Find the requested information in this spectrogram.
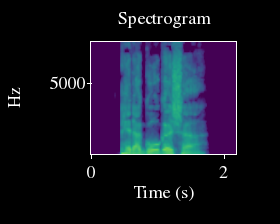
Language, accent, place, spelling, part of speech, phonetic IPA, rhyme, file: German, Germany, Berlin, pädagogischer, adjective, [pɛdaˈɡoːɡɪʃɐ], -oːɡɪʃɐ, De-pädagogischer.ogg
- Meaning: 1. comparative degree of pädagogisch 2. inflection of pädagogisch: strong/mixed nominative masculine singular 3. inflection of pädagogisch: strong genitive/dative feminine singular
